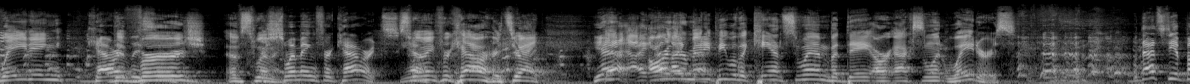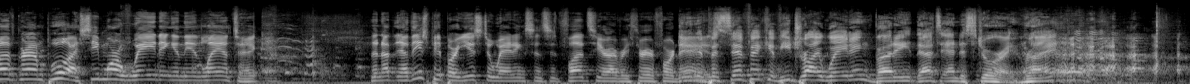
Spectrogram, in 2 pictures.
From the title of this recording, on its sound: Live from Virginia Beach Funny Bone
